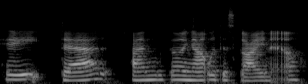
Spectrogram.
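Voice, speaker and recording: A woman playing a blunt, defiant lovestruck teenage girl in a parody table read, deadpan and sarcastic. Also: mid-range voice, takes it slowly.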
